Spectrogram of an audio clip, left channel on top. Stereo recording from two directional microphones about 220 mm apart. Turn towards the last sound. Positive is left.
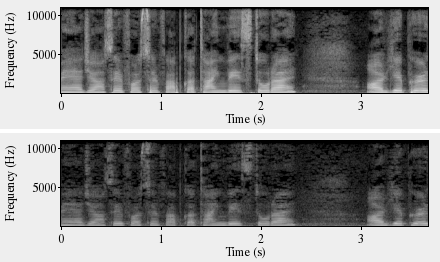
turn(degrees=35)  # may be behind; listen again after turning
